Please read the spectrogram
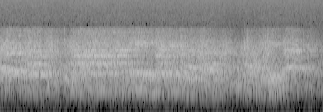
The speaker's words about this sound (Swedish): Demonstranterna ger uttryck för sitt djupa förakt med busvissningar och burop.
